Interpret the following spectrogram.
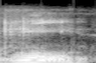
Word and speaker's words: Guy: So, which, by the way, my name is actually French. Not to cut in, but yeah, it should be pronounced Guy.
